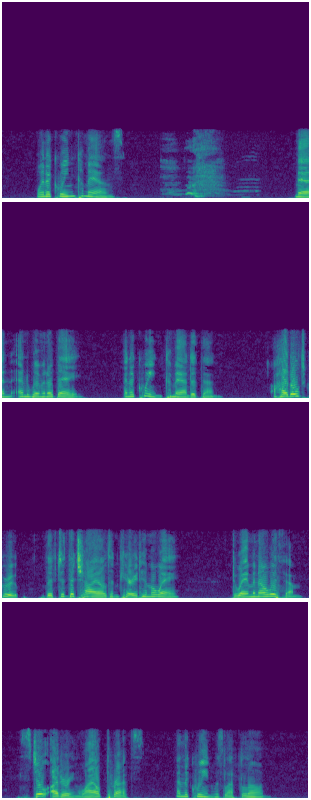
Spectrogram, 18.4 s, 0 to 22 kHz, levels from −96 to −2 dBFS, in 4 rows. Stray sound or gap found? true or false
true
